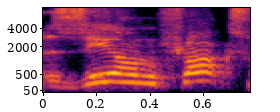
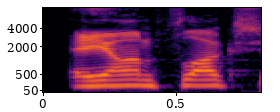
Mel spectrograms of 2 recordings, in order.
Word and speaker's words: Aeon Flux: with uh charlie's theron aeon flux you mean i sorry i own i'll pronounce the xeon flux there's no x in there it's a-e-o-n yeah yeah but eons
